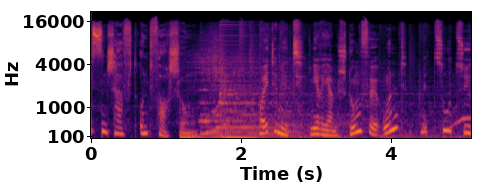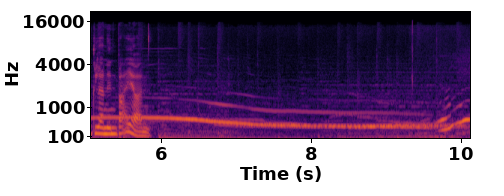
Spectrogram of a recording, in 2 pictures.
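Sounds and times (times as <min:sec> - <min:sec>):
speech: 0:00.0 - 0:06.0
wolves howling: 0:04.7 - 0:10.1.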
